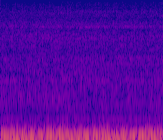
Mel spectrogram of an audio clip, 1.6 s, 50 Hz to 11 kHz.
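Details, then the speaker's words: BMW 118i with 42,339 miles at idle with a flashing engine management light: low, lumpy idle with an uneven beat, whole engine and gear stick shaking; a constant misfire. "Flashing engine management light, constant misfire, and drivetrain"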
